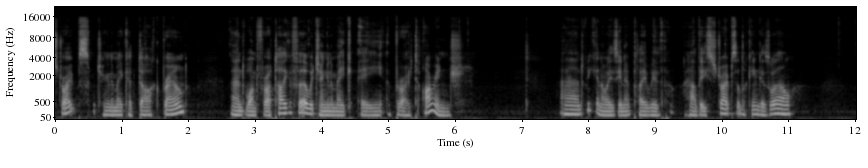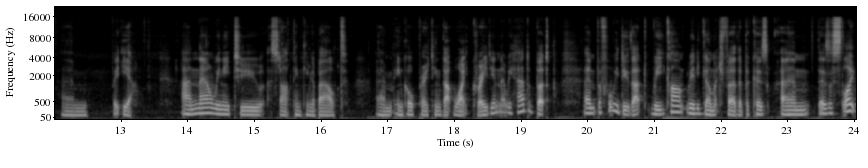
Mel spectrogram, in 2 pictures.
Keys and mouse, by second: 2.5 click, 8.0 click, 9.4 click, 9.8-11.6 drag, 11.8-13.2 drag, 15.2 click.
